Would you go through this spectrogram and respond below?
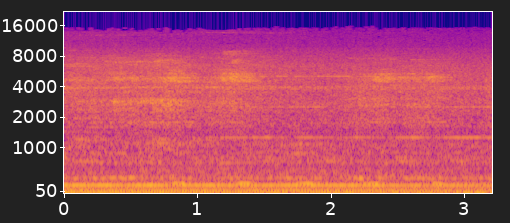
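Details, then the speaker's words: Genesis G70 engine during a knocking-noise repair, running after fuel priming: a steady airy hiss over an even idle, first feared to be an intake leak or turbo, was traced to the disconnected PCV hose to the intake. "I forgot the PCB host that's going to the intake that's why we got that hissing sound um I was thinking that there's a leak on the intake"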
